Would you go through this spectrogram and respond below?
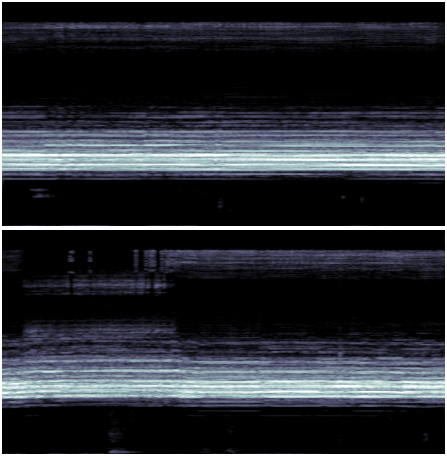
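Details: Steady, piercing insect buzz from a grasshopper, sustained without pause, over faint low thumping and a brief muffled noise midway.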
